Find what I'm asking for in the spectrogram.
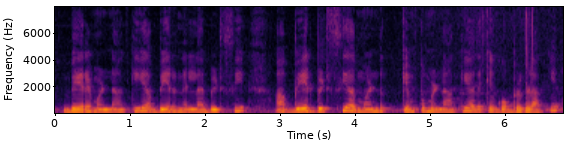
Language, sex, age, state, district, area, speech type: Kannada, female, 45-60, Karnataka, Bangalore Urban, urban, spontaneous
